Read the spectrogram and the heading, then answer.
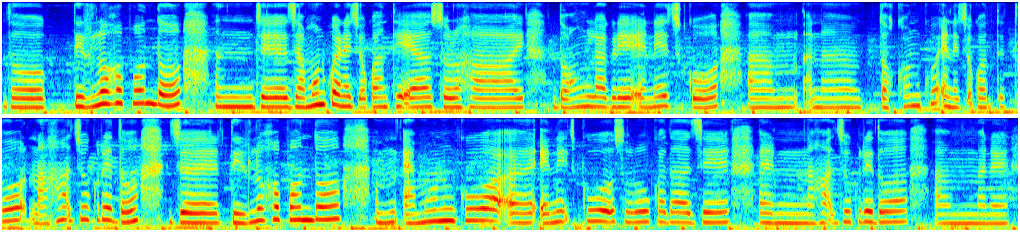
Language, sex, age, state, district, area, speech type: Santali, female, 18-30, West Bengal, Purba Bardhaman, rural, spontaneous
